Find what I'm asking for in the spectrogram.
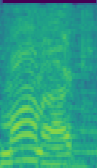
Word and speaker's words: Monark: Pronounced Monarch, like royalty, only spelt different, M-O for Missouri and A-R-K for Arkansas, M-O-N-A-R-K, Monarch Realty.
